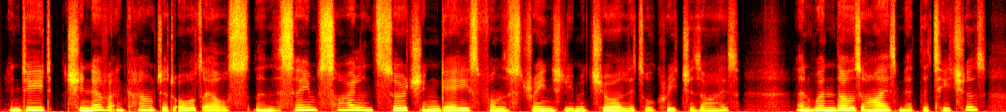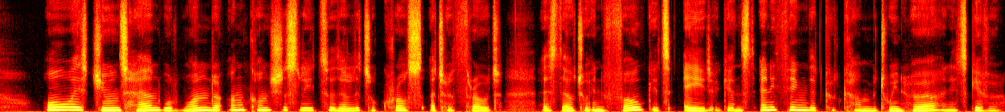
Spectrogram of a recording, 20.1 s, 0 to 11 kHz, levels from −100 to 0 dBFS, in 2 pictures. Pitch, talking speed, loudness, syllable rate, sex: 210 Hz, 165 wpm, -20 LUFS, 4.8 syllables/s, female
